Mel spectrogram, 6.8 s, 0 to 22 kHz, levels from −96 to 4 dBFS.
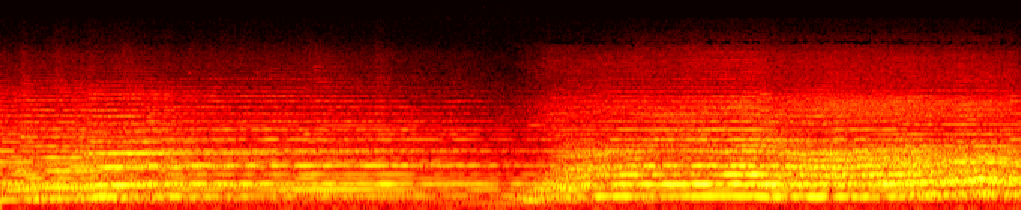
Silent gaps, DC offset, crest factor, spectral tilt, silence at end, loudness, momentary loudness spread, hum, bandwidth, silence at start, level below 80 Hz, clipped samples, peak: none; under 0.1%; 14 dB; -7 dB/octave; 0 s; -22 LUFS; 12 LU; none; 9.4 kHz; 0 s; -58 dBFS; under 0.1%; -8 dBFS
